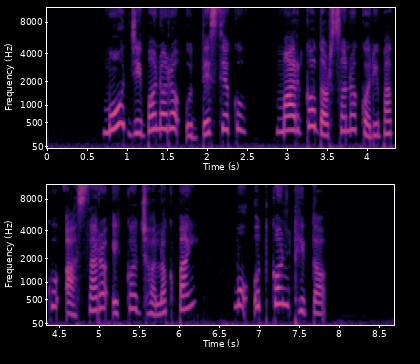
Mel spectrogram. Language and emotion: Odia, sad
